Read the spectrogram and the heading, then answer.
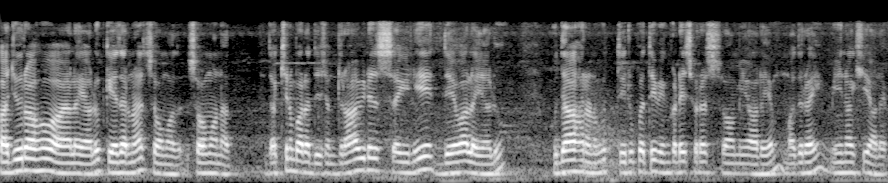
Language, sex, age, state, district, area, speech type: Telugu, male, 18-30, Andhra Pradesh, Nellore, rural, spontaneous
